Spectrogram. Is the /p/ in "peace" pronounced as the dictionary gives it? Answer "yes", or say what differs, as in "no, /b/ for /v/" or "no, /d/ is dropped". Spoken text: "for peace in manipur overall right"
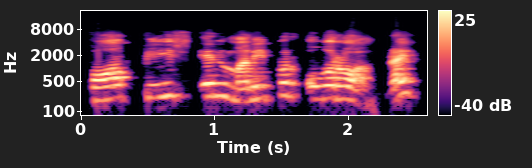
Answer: yes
